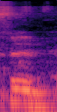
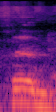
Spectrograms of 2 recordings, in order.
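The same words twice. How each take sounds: First: ফিল্ম said as flim, the l slipped before the i; wrong pronunciation. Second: ফিল্ম said as film, i before the l; correct pronunciation. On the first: Teacher imitating how many people mispronounce the word film. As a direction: mimic the common mistake ফিল্ম as flim. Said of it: "অনেকে আছে বলে ফিল্ম". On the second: Teacher giving the correct way to say film after the wrong one. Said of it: "ভুল কথা". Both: Shown as a demonstration.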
